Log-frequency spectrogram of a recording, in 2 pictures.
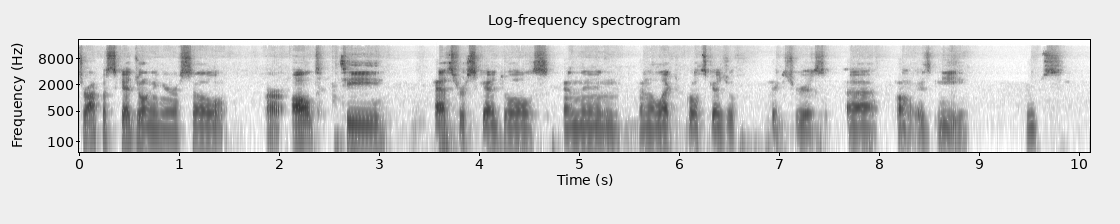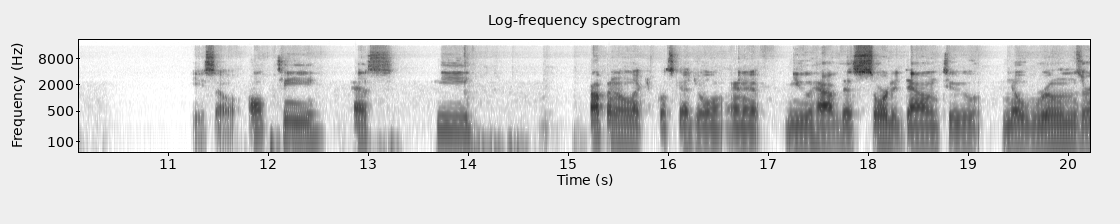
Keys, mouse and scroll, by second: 2.5 t, 3.6 s, 8.7 Escape, 10.2 space, 12.0 t, 12.8 s, 14.0 e, 15.1 click, 16.0 space.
